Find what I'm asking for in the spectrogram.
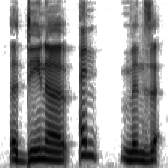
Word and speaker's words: Idina Menzel: But two of the people were Kristen Bell and Idina Menzel. Am I saying her name right? I always get nervous because. – No. That's not, her name's. Idina Menzel, because you want to say Adele.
